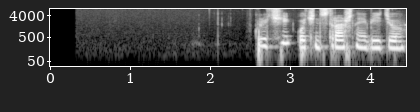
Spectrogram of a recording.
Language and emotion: Russian, neutral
